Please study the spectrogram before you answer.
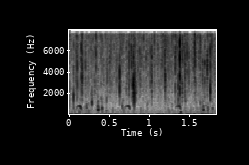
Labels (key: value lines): label: biophony
recorder: SoundTrap 300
